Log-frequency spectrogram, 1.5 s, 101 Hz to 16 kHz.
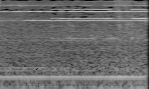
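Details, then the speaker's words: Steady high-pitched electronic tone over a low hum as a BPL 2509 defibrillator charges to full energy, with paddles on sternum and apex, before a 100-joule shock in a demonstration of defibrillator operation for ventricular fibrillation. "Then अब यहाँ से charge करेंगे, ये charge का button है, ये हमने charge कर दिया।"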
